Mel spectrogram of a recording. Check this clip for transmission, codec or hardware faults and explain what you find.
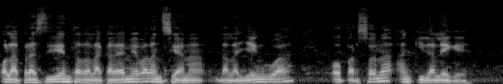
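Three short, sharp clicks cut through the speech at 1.50 s, 2.52 s and 4.27 s, each a single tick with no gap, no muffling and nothing missing. These are dropped samples, likely a handful of samples skipped in the stream, a small fraction of a millisecond each. At each point the waveform jumps straight from one value to a later one, and that step is heard as the click, a thin vertical line across the spectrum.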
